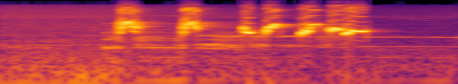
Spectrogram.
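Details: A red-whiskered bulbul in Thailand gives a quick, bright phrase of about six liquid, bubbling whistled notes, some rising and slurred, lasting just over a second; the song is played to cage birds for them to copy.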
